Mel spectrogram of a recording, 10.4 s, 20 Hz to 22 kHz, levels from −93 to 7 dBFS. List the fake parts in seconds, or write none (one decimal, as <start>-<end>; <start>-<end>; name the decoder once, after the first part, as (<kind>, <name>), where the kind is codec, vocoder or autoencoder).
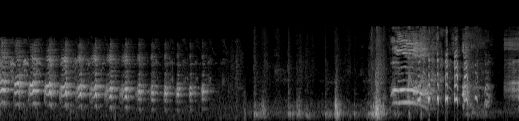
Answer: none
